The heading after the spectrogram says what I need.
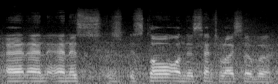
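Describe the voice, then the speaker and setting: A young man from Vietnam, a startup founder, answering interview questions in a halting way with many fillers and repeated words. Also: a little high, steady tone, noisy background.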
